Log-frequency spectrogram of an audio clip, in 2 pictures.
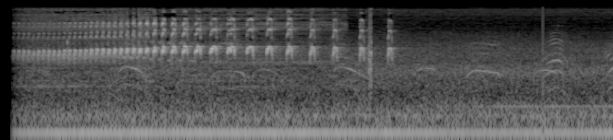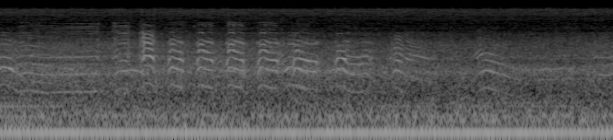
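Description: Oystercatchers pipe loud, shrill notes in a fast run, then give many overlapping calls from a flock, over a steady low droning hum.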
